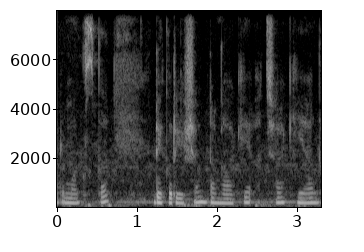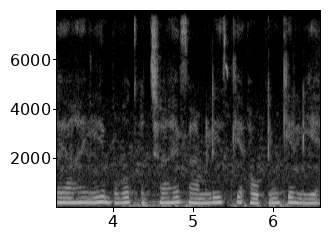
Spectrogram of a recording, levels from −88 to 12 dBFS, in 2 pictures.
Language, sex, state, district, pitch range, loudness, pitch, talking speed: Hindi, female, Bihar, Muzaffarpur, 190-205 Hz, -27 LUFS, 200 Hz, 165 wpm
